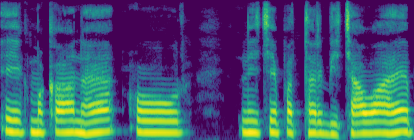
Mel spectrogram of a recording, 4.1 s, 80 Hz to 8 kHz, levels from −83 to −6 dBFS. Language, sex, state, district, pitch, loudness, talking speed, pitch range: Hindi, male, Uttar Pradesh, Saharanpur, 195 Hz, -13 LUFS, 130 wpm, 185-200 Hz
